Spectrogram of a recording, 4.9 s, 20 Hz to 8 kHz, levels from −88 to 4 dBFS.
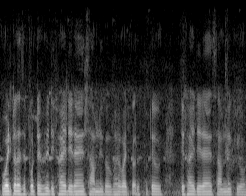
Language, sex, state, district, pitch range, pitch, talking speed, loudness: Hindi, male, Madhya Pradesh, Umaria, 105-115 Hz, 110 Hz, 290 wpm, -23 LUFS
